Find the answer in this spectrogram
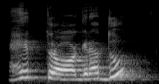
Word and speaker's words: retrógrado: Retrógrado, erradamente pronunciado por retrógrado, esquecem do R lá no G e no A.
